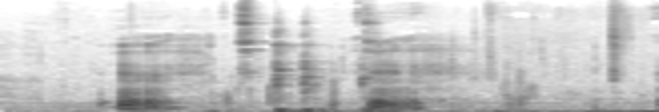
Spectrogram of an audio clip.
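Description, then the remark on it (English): A ceramic cup of cold tea clinks a few times while two short, breathy slurping sips are taken from it, with a soft rustle in between and no talking. “Let me just have a sip.”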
